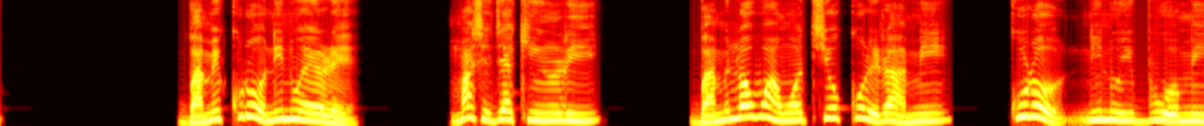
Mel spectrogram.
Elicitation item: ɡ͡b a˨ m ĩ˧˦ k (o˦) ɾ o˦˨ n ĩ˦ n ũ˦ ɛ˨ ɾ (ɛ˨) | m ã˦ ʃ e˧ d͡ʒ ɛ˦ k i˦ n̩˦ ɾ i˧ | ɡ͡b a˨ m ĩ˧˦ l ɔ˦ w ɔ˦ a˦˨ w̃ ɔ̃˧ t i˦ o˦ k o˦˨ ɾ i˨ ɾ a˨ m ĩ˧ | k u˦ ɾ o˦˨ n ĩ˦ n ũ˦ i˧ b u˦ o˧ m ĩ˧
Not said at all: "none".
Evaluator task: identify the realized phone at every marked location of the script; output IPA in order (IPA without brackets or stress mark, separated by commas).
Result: u˦, ɛ˨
